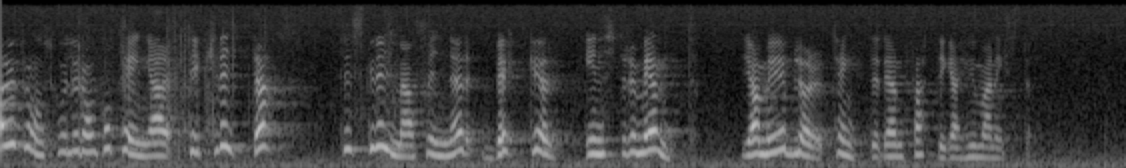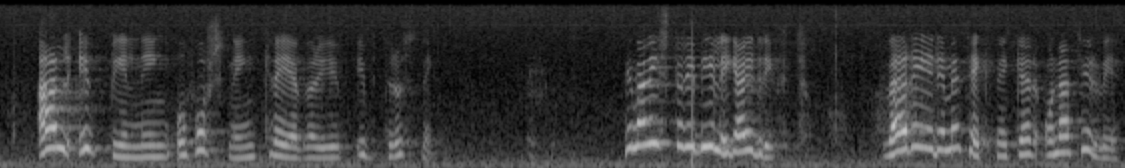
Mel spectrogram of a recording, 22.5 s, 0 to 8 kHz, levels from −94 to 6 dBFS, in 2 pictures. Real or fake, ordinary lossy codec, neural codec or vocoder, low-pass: real; none; none; 7.2 kHz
